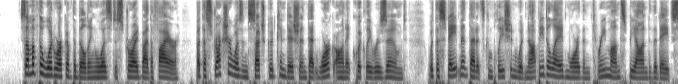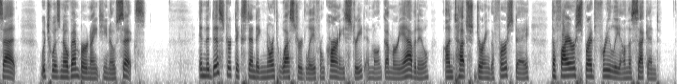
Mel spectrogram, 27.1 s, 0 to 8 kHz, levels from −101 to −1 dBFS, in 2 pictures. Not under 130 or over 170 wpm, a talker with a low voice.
No: average, 160 wpm; medium, 165 Hz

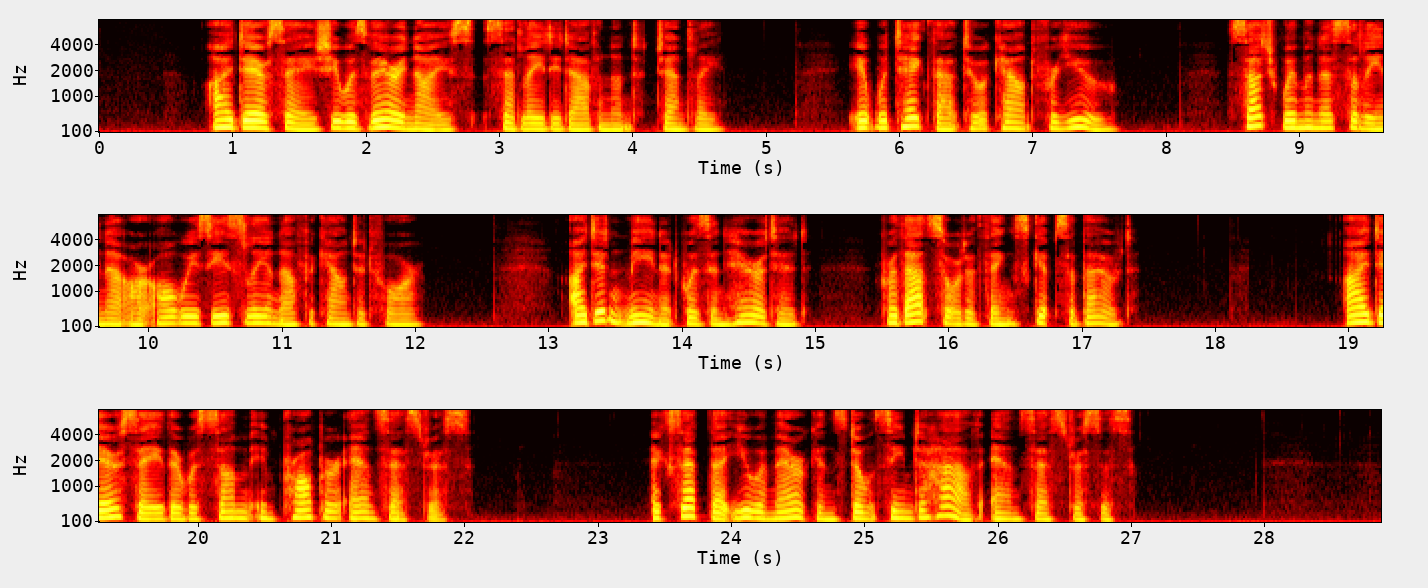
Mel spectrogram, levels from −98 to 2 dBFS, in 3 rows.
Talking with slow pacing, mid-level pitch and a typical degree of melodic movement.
Yes: slow, 120 wpm; medium, 165 Hz; average, 4.2 semitones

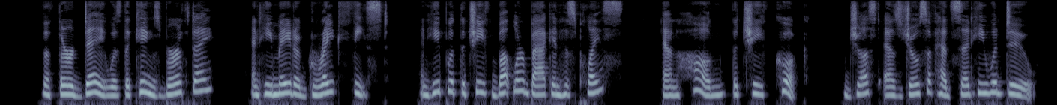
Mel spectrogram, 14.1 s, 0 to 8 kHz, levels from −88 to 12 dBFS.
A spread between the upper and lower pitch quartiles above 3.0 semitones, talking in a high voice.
Yes: average, 3.8 semitones; high, 220 Hz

